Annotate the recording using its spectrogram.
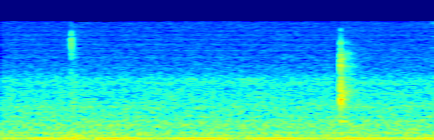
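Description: A computer mouse click near the end, sharp and single, preceded by a faint tick just after the start, over a low steady hum.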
